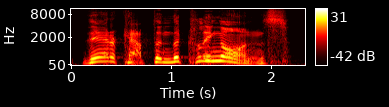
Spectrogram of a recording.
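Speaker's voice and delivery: clumsy bad Scottish accent, very high, shrill and booming. Answering the captain in a quoted scene, bad Scotty accent. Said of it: "my Scotty accent needs work".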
